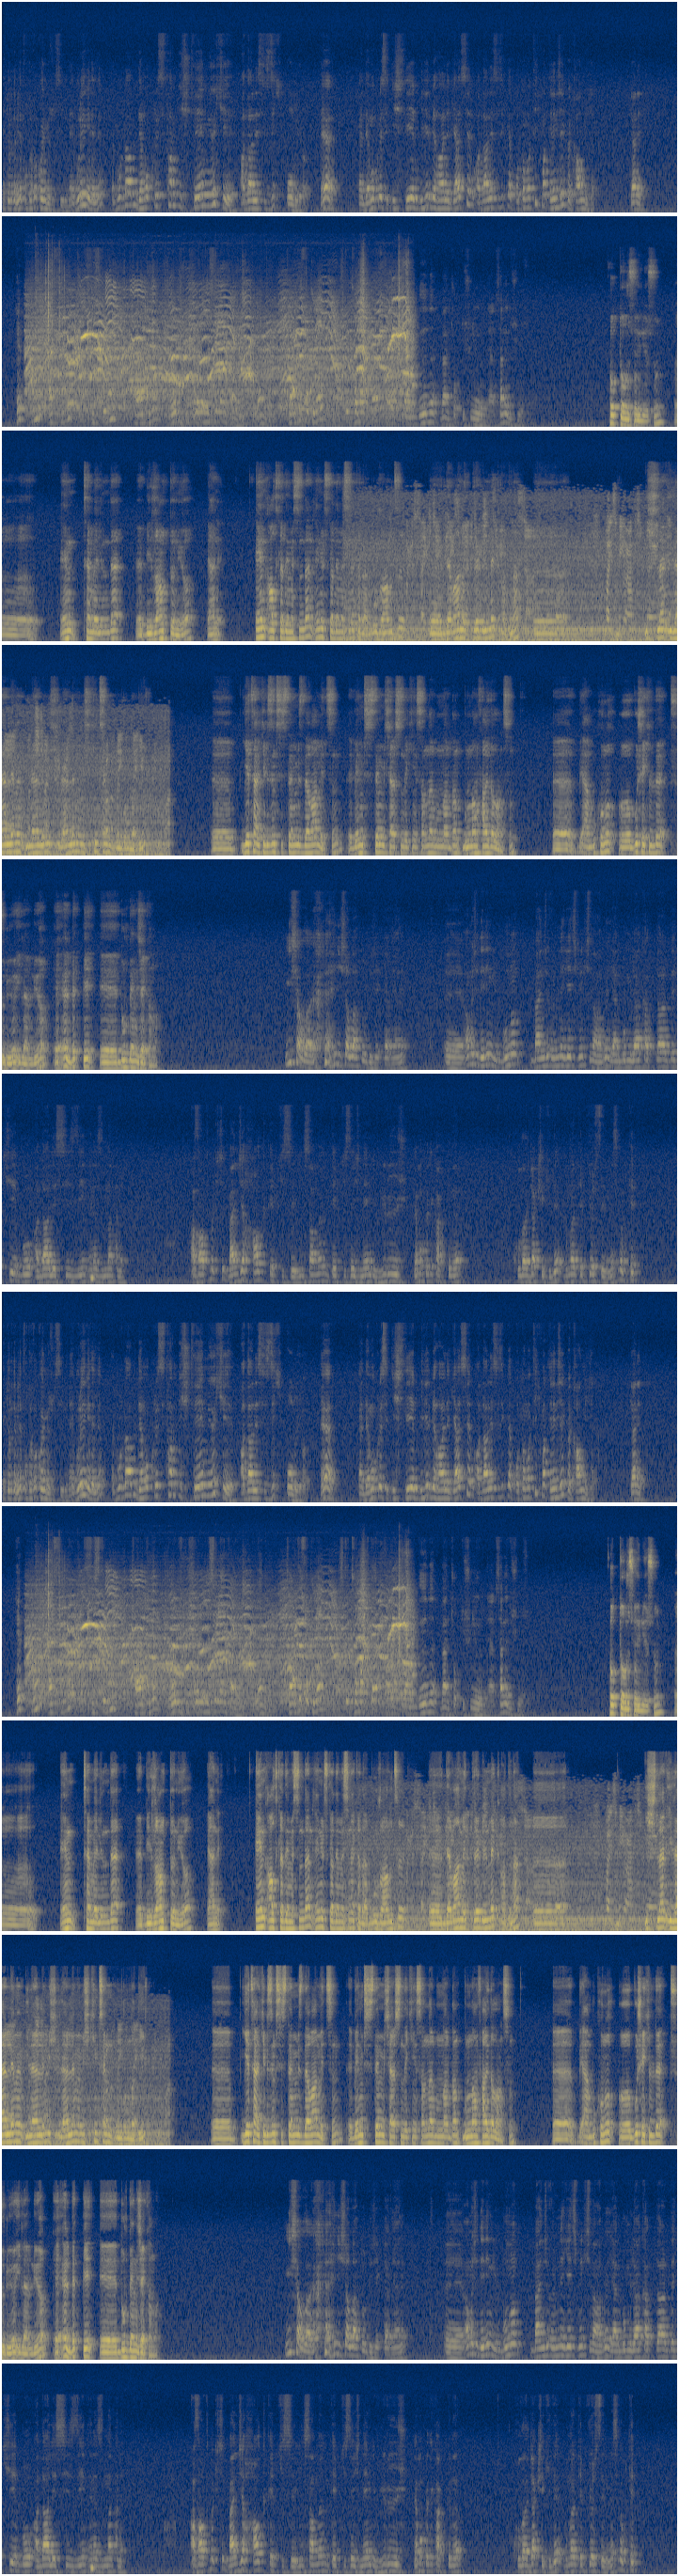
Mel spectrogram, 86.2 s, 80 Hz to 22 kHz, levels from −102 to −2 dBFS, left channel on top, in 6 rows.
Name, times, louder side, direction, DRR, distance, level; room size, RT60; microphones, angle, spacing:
voice 1, 0.0-6.5 6.8-7.1 7.6-12.6 13.4-13.6 14.6-16.8 17.1-20.0 20.4-21.2 21.5-25.5 63.4-66.0 66.8-74.4 75.8-81.6 82.7-85.3, right 2 dB, 20° right, 1.5 m, -41 dB
sound 1, 14.8-23.1, left 1 dB, 30° left, 1.5 m, -30 dB
voice 2, 27.3-29.5 30.0-31.2 31.6-32.8 33.1-33.4 34.1-37.3 37.8-40.8 41.7-41.9 42.4-46.2 47.5-54.0 54.8-60.8, right 4 dB, 60° right, 0.8 m, -28 dB
sound 2, 35.9-46.7, left 1 dB, 10° left, 0.5 m, -35 dB
14.0 x 10.5 x 2.2 m
head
